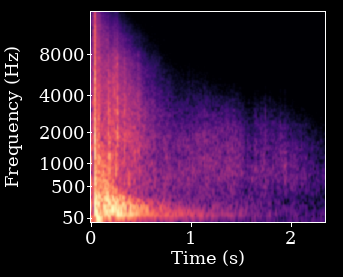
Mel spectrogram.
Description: shotgun fire atmo ext; gmod; viper

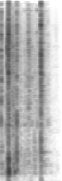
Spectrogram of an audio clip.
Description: reload fast drum drumout; gmod; pi mike

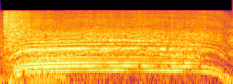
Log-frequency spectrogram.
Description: turbo, vehicles; blista

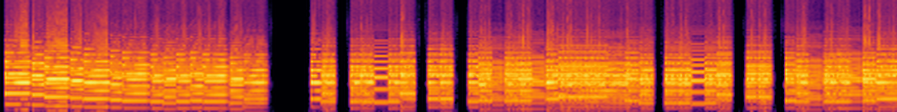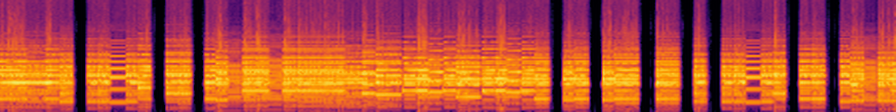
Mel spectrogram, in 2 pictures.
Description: sirens; gmod; tdmsirens; rozzers

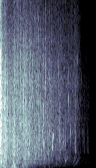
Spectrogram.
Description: frag physics bounce water; gmod; viper

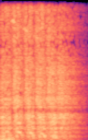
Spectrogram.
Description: turbo blowoff; gmod; tdmcars

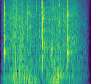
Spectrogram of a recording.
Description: ar xmag reload rotate, weapons; gmod; viper

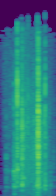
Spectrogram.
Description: ar reload empty start, weapons; viper

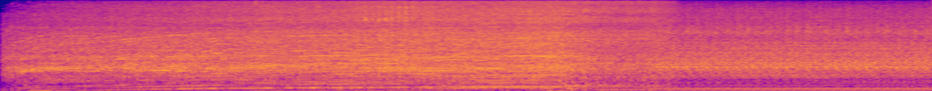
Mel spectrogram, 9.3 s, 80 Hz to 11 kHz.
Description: apc throttle 1st; vehicles

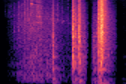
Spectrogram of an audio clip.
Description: reload empty mag mag in; gmod

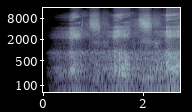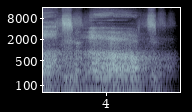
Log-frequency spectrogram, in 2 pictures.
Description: eyelander idle; gmod; durgz; meth

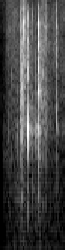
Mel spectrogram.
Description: inspect, reloads; gmod

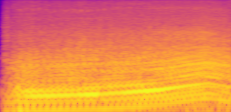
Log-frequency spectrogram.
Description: first, vehicles; gmod; tdmcars; gtav; gauntlet

